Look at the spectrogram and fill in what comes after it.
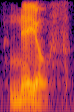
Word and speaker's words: naos: The second Greek word translated temple is naos, and it's spelled N-A-O-S, naos.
